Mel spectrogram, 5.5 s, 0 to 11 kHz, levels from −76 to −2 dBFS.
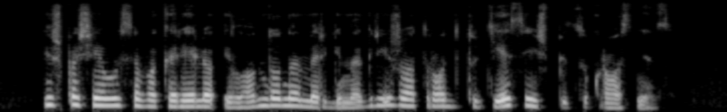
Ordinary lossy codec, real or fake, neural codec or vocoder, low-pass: Opus, 24 kbps; real; none; 9.9 kHz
